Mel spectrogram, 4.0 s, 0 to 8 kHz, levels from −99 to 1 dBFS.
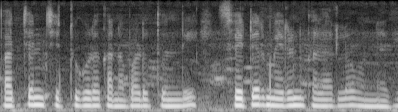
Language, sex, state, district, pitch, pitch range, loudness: Telugu, female, Telangana, Mahabubabad, 180 Hz, 175-190 Hz, -16 LUFS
